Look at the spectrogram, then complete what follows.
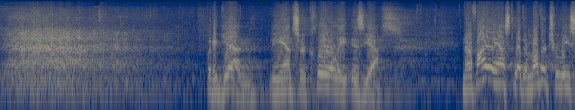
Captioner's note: laughter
